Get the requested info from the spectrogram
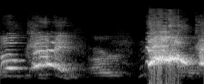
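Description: A woman screaming and crying out words in distress, with a very loud scream from about one and a half seconds in.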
